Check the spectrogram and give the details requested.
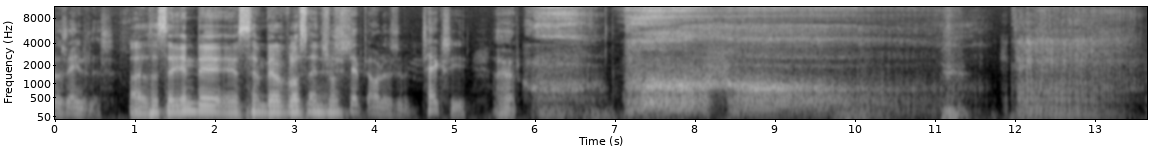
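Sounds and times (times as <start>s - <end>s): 
speech: 0.0s - 7.7s
man's voice imitating a man snoring in deep sleep: 5.9s - 13.6s.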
